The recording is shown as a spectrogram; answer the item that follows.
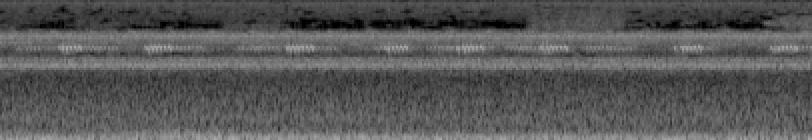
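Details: At night in the forest, crickets give clear pulsed chirps about twice a second over a steady shrill background trill and a low hum.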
